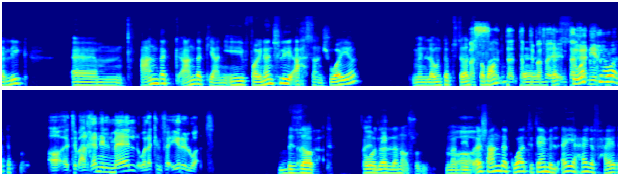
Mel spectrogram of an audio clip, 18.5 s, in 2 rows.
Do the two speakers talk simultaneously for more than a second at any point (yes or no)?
yes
